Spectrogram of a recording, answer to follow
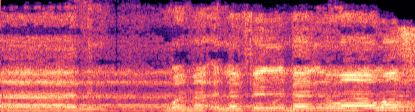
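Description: A voice chanting Arabic devotional recitation in long, drawn-out melodic notes. It softens briefly about a second in, then rises into a new phrase.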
